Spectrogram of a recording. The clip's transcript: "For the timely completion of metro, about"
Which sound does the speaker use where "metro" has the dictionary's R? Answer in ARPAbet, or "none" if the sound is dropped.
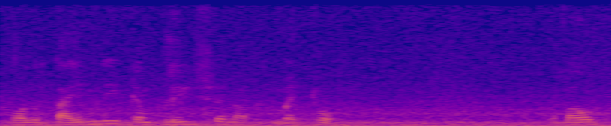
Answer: none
